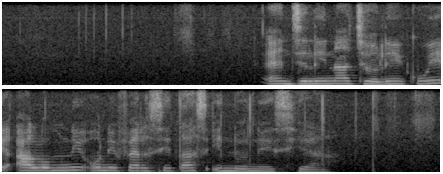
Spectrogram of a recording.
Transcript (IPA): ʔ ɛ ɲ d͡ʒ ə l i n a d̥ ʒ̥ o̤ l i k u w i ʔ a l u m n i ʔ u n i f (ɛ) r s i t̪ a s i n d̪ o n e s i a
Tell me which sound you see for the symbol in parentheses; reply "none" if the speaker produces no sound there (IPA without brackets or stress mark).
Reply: ɛ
